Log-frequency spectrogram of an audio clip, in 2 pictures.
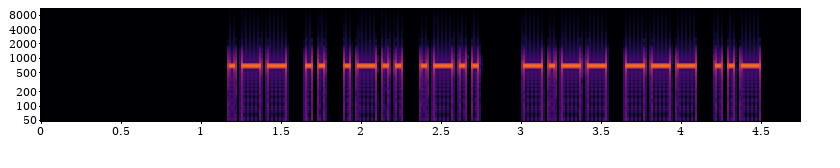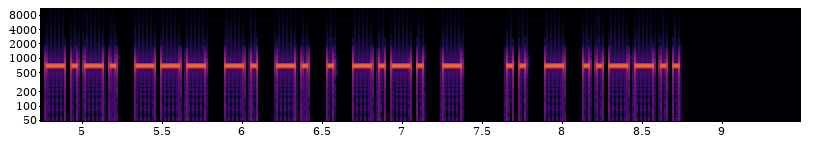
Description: Morse code, heard as a keyed tone, about 28 wpm, 700 Hz. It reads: WILL YOU CONNECT IT?
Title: Sentences from Top 1500 Words 30wpm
